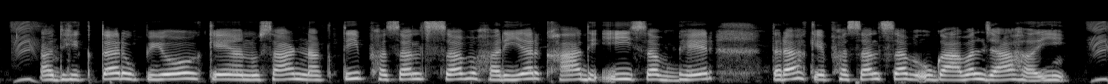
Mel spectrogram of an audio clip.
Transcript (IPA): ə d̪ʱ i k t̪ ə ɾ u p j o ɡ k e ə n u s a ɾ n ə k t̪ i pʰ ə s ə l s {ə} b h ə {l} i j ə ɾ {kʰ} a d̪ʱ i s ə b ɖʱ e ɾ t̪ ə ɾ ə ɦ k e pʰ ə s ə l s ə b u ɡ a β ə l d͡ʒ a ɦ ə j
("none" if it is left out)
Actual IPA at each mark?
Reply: ə, ɾ, kʰ

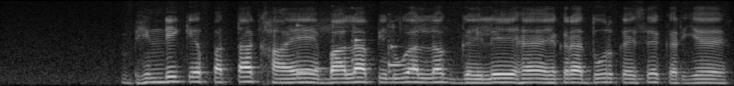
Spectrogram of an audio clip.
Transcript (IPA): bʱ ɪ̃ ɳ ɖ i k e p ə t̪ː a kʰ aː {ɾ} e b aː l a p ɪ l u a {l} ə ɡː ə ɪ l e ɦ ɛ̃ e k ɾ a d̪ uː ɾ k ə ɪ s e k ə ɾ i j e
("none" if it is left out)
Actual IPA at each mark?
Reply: none, l

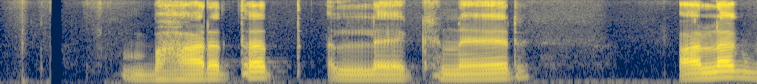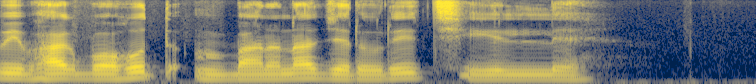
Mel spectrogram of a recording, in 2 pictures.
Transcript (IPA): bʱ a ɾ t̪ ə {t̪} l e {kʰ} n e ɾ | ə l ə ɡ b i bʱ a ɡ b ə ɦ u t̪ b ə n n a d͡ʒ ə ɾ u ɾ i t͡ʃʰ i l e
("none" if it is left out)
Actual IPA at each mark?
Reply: t̪, kʰ

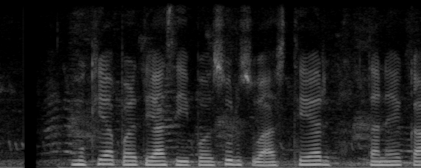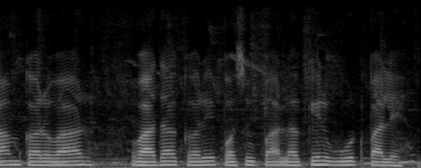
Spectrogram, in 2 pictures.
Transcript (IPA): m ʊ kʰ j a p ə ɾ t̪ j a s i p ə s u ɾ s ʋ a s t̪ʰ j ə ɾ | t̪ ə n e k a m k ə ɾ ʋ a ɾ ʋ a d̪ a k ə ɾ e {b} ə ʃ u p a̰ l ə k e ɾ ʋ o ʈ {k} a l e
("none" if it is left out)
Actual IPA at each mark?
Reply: p, p

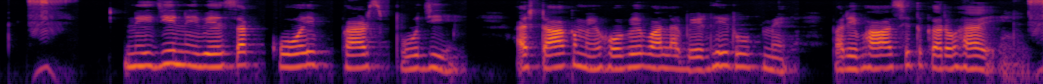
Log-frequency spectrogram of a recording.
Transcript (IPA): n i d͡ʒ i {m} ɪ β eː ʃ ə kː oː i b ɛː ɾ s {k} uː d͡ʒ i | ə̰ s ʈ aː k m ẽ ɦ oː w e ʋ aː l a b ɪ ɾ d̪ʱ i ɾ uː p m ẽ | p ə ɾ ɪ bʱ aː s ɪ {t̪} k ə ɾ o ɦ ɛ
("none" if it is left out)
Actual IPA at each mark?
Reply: n, p, t̪

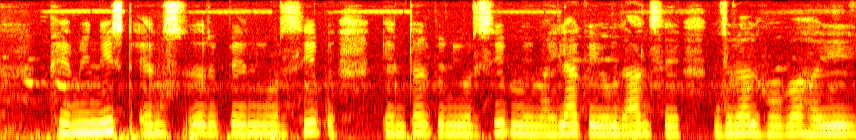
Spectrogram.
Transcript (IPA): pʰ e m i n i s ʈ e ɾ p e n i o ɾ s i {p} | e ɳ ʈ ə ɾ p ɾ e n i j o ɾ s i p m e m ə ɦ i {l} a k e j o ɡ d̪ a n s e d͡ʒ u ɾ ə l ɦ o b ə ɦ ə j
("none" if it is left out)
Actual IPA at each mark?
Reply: p, l

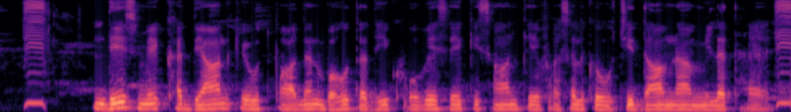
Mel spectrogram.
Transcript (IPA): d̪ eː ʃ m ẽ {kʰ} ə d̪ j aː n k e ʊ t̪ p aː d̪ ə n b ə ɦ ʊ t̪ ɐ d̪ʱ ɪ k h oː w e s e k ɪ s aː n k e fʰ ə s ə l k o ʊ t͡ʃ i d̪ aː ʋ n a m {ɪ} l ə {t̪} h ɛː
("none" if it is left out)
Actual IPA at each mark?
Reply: kʰ, ɪ, t̪

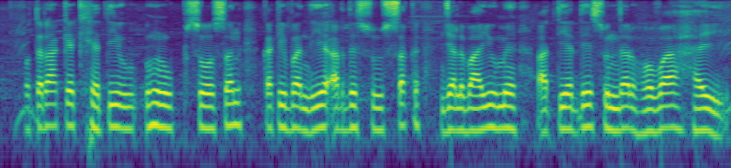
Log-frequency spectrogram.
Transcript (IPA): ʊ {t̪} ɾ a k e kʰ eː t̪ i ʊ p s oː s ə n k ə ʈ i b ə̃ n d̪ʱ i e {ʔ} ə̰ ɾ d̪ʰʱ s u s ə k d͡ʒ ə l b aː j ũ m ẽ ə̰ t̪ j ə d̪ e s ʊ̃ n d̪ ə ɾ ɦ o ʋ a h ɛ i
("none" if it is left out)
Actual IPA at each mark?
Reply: t̪, ʔ

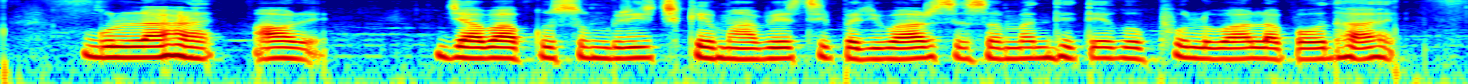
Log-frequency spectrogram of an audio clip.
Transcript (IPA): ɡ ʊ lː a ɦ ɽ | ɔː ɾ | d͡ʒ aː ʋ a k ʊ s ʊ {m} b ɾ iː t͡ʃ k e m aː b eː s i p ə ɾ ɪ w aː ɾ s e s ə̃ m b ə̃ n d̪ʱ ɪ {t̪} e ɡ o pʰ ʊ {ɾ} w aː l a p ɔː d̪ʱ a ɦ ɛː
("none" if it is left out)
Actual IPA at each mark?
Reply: m, t̪, l

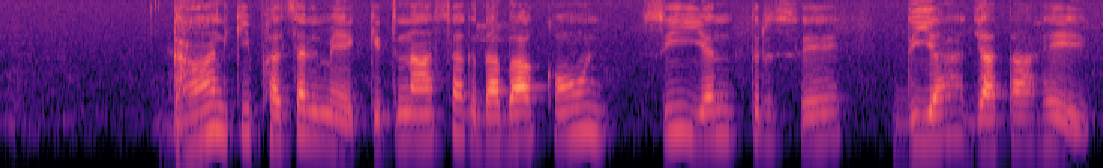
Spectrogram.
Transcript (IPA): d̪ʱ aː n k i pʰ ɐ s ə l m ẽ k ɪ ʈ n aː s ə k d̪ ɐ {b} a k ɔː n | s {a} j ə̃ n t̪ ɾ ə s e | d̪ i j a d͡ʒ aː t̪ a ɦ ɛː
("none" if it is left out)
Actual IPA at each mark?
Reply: b, i

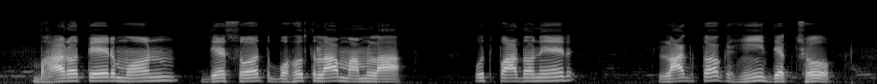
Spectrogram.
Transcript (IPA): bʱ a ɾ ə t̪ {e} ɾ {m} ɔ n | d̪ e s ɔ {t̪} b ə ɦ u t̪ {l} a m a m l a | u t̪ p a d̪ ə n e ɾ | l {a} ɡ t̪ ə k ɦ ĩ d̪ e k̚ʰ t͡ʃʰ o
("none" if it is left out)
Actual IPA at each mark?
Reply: e, m, t̪, l, a

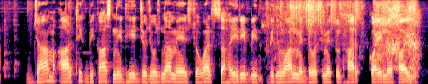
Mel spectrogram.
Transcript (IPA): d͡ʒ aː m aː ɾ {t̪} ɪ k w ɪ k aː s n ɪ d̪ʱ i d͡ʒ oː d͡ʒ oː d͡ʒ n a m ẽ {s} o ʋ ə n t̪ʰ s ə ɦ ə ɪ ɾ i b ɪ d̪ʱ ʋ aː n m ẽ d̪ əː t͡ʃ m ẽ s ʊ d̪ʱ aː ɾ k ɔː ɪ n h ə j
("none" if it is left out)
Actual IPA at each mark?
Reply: t̪ʰ, s

